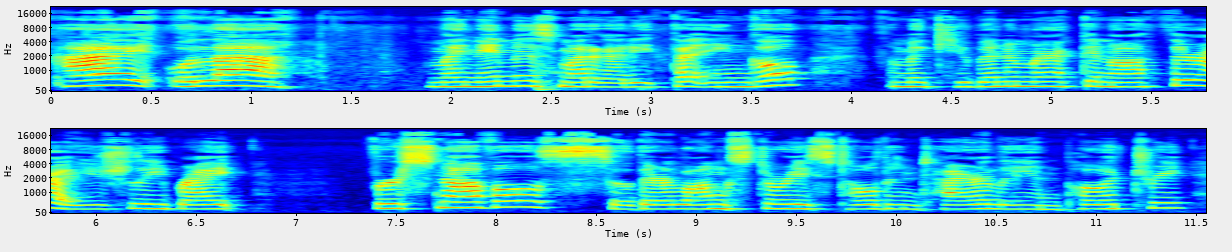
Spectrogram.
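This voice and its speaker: An older woman author speaking in an unhurried, storytelling manner in a casual video message. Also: mid-range voice, low-quality recording.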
